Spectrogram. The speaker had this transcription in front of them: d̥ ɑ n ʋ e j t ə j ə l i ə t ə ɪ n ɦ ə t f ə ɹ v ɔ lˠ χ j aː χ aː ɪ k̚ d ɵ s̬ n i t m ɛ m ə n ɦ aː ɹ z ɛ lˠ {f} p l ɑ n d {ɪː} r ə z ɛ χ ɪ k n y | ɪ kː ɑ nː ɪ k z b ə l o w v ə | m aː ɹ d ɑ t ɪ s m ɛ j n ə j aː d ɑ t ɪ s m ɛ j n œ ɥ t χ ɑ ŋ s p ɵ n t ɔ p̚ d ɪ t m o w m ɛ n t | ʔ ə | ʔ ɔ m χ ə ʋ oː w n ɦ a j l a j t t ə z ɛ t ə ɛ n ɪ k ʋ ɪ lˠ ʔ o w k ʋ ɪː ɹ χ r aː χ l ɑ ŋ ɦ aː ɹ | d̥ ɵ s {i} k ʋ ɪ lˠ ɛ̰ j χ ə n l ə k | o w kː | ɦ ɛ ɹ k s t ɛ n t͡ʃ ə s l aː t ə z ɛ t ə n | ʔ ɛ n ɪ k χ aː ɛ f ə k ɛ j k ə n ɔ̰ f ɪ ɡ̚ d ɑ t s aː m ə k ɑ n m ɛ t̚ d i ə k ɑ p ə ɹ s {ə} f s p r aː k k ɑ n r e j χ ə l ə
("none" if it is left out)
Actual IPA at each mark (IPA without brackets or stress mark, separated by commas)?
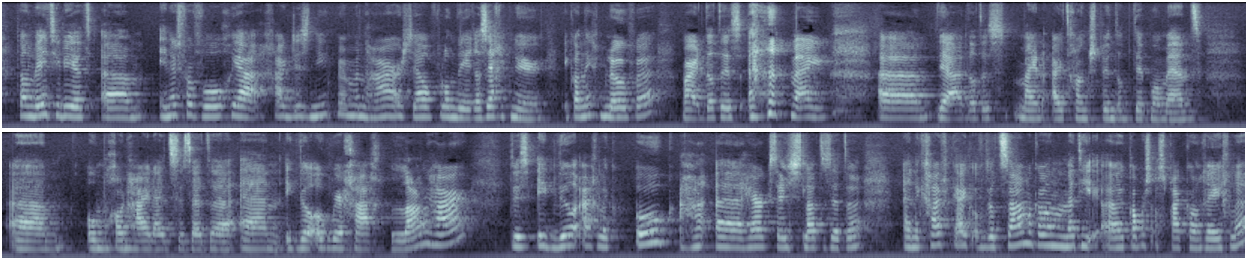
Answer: f, ɪː, ɪ, ɑ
